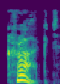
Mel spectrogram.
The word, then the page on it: crocked: British English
